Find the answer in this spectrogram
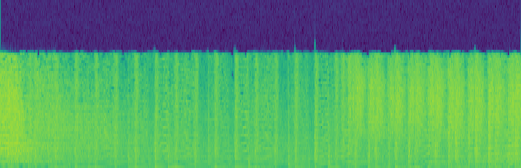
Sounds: Music

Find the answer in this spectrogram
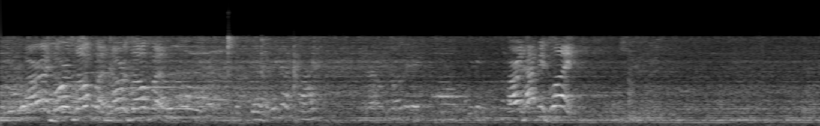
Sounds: Speech

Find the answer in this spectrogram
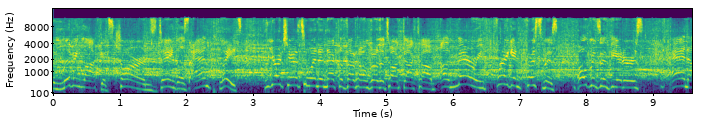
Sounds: Speech

